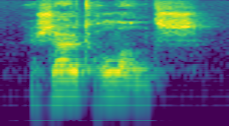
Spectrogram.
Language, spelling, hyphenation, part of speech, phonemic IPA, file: Dutch, Zuid-Hollands, Zuid-Hol‧lands, adjective, /ˌzœy̯tˈɦɔ.lɑnts/, Nl-Zuid-Hollands.ogg
- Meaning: of or relating to South Holland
